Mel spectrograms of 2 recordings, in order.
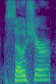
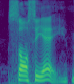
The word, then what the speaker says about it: Saucier: For instance, I live in Socher, Mississippi. And Alexa says that it's Saucier, Mississippi, which sounds a little French.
